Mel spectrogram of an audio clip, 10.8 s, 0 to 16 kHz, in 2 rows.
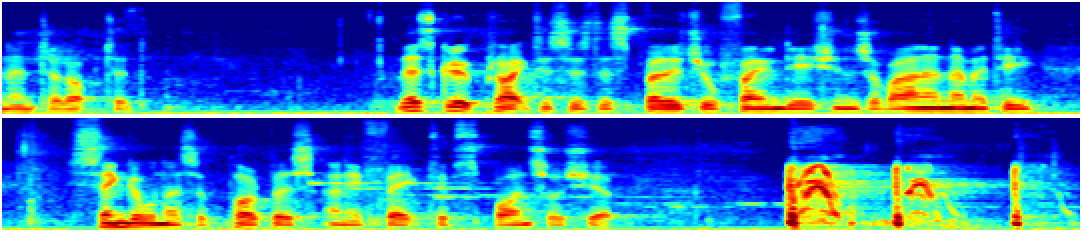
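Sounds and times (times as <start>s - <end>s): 
speech: 0.0s - 0.8s, 2.0s - 8.6s
person coughing during a recovery group meeting: 9.3s - 10.7s.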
